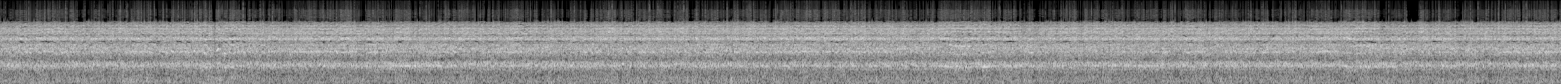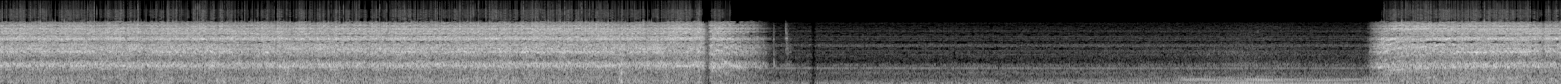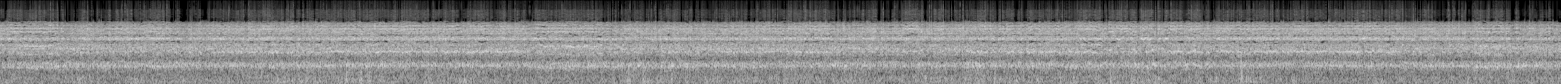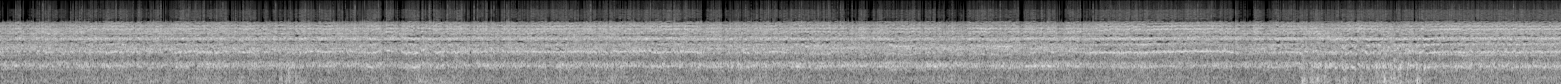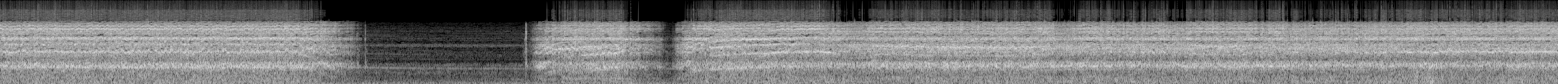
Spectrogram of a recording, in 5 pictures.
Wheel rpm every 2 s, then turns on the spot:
240, 230, 230, 230, 230, 230, 230, 230, 240, 230, 230, 90, 0, 0, 90, 220, 230, 240, 230, 230, 230, 230, 230, 230, 240, 230, 230, 220, 220, 220, 210, 210, 130, 20, 120, 210, 220, 230, 230.
none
